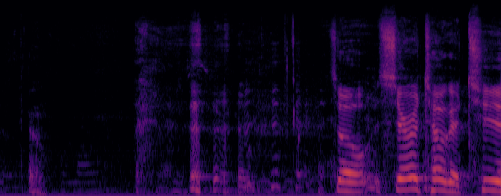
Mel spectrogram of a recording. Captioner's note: laughter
